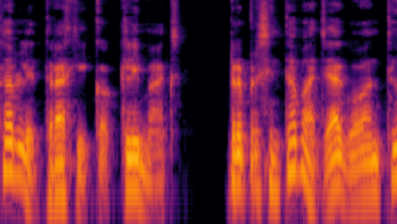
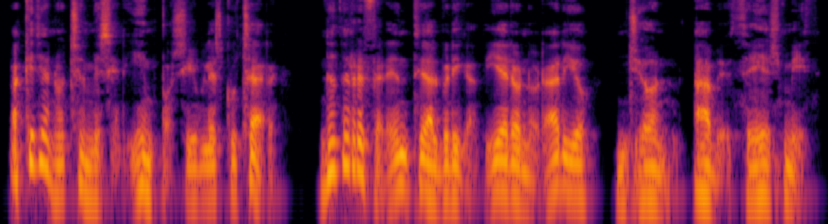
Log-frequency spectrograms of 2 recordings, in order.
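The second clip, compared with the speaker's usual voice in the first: usual speaking voice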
